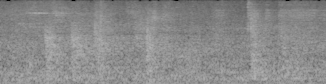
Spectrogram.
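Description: Handling noise at a lectern microphone: four or five soft knocks and rubs over a steady low rumble, as things are set down and moved on the lectern.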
